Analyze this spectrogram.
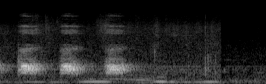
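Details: Fischer's turaco at Antwerp zoo gives three loud, hoarse, barking notes about half a second apart, trailing into softer sounds over a low indoor hum.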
